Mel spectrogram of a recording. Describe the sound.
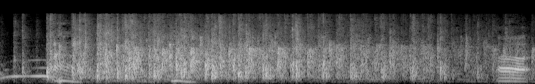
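A lecture audience breaks into loud, sustained applause for an invited guest speaker, lasting several seconds, dense and steady, with a man's voice briefly heard just before it starts and again as it fades.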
